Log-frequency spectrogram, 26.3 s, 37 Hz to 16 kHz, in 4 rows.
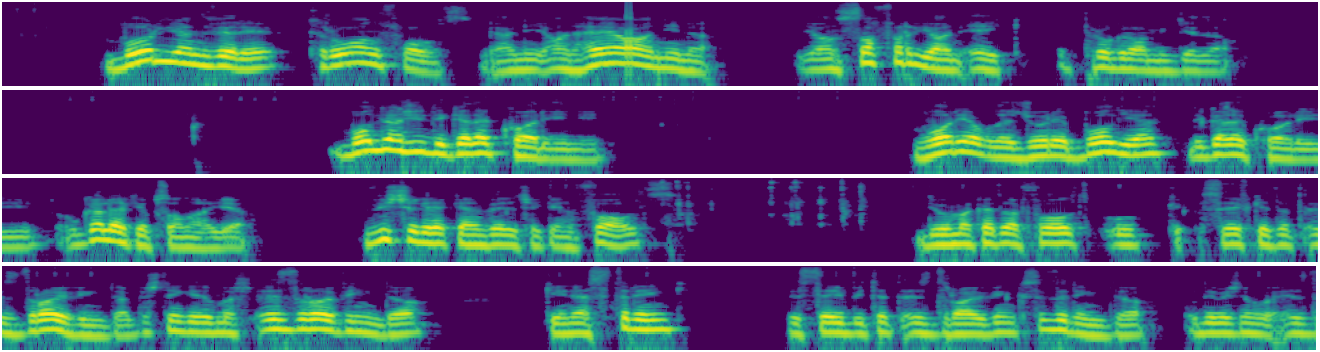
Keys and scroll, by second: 16.1-17.7 typing.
